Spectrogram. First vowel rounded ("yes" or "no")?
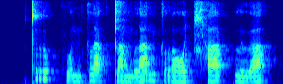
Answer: yes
